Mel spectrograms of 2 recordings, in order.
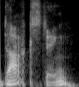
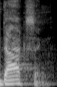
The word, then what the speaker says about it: doxing: By the way, I'm just for the record, I'm well aware I'm saying it wrong, but I prefer doxting. Yeah, this is a bit they're doing, guys. Did you think they don't know the word? This is a bit. I like that better, doxting, than doxing.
